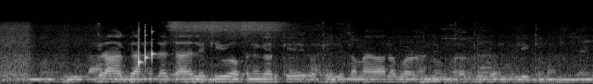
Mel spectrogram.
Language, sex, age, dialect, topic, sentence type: Bhojpuri, male, 18-24, Western, banking, question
